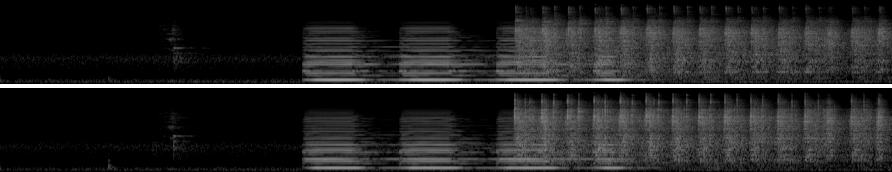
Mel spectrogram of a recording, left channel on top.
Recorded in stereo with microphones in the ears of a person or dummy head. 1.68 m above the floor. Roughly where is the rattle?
Right.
